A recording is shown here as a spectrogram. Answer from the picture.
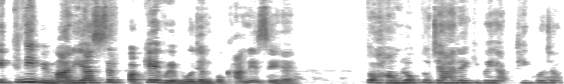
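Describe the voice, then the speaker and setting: Big swings in loudness mark this woman's speech. She speaks at a high pitch with lively intonation. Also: moderate pace. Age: 60s. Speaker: ayurvedic doctor running a clinic. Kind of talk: interview. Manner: animated.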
